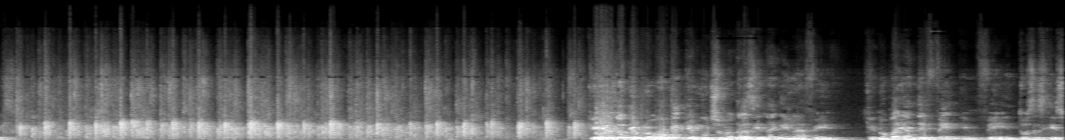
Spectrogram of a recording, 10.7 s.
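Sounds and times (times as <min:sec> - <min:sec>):
speech: 0:00.0 - 0:00.3, 0:06.0 - 0:10.6
audience applause: 0:00.0 - 0:06.0.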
